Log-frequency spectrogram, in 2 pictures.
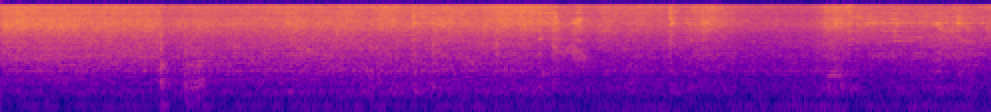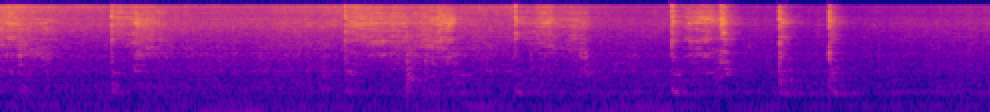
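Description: Boiled ridge gourd and potato with their cooking liquid sizzling hard in a kadai of hot oil and fried prawns as a metal spatula stirs them through. The sizzle is loudest at first and dies down steadily. Near the end come a few sharp clinks of the spatula against the pan.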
